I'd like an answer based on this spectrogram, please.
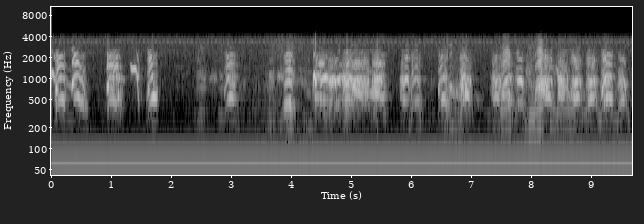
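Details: Coon dogs in training giving bursts of harmonic barks, some drawn into longer, bawling bays, with several overlapping in the busier middle stretch.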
